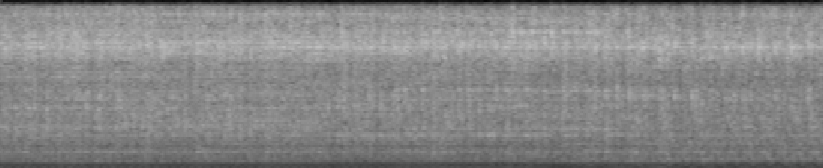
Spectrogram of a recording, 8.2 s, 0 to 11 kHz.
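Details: Jaguar F-Pace 204DTD diesel, self-rebuilt with used polished crank, engine mount just connected: loud harsh idle, coarse hiss and uneven clatter over the beat; rough, owner unsure if normal, suspects exhaust blowing or needs warming up.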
